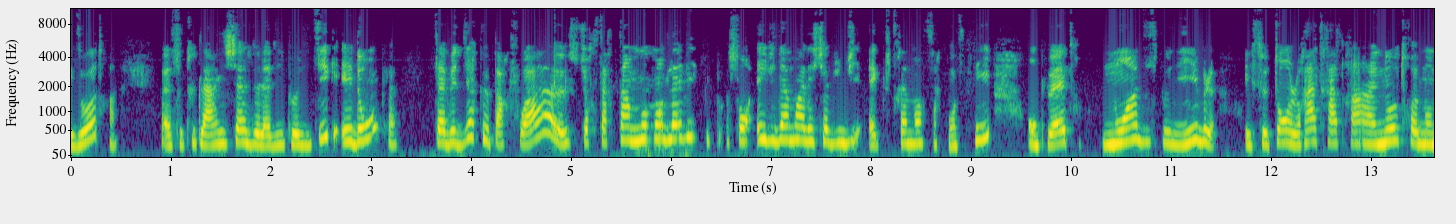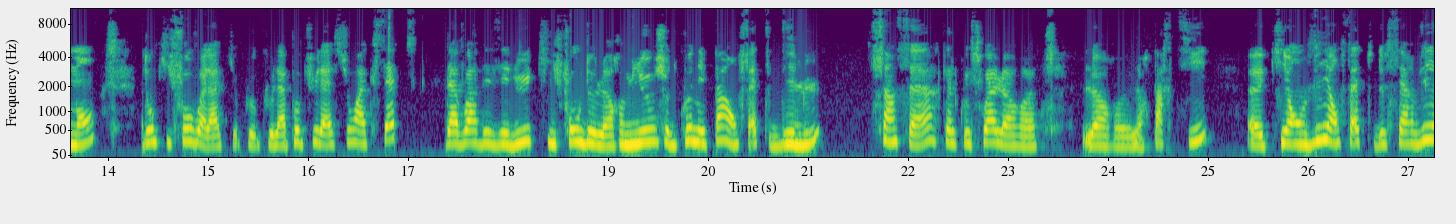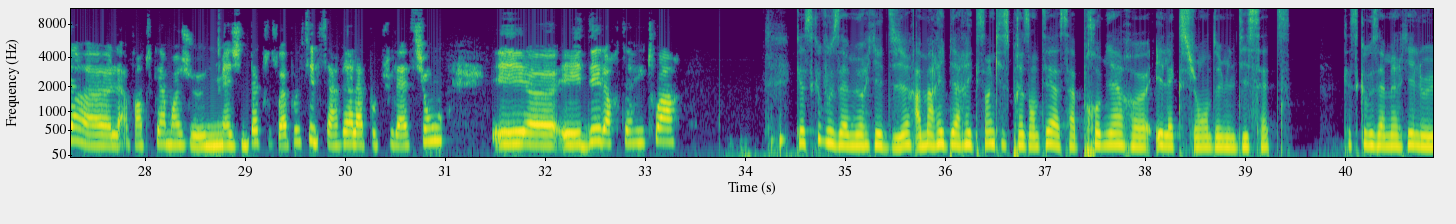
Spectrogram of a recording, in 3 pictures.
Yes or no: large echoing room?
no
